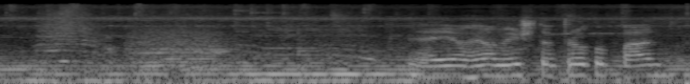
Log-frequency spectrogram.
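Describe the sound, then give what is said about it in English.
A herd of elephants approaches a shelter on the show Naked and Afraid, over a steady, heavy low rumble and a bed of night insects, with loud, wavering animal calls rising in the final seconds. “a group of elephants came to crash the party.”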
